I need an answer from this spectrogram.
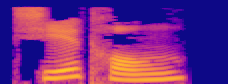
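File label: "协同", Mandarin Chinese; hsk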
